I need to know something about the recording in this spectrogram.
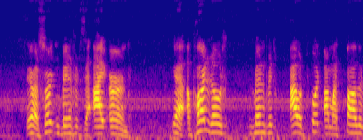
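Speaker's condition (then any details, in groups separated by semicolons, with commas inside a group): Parkinson's; speech impediment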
